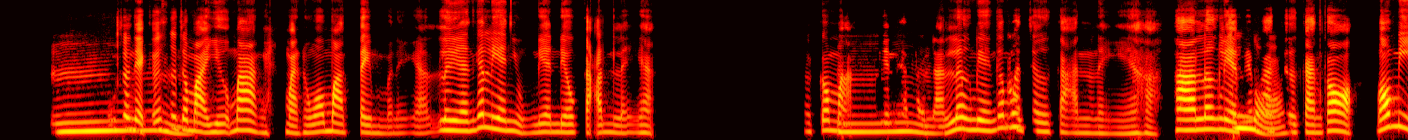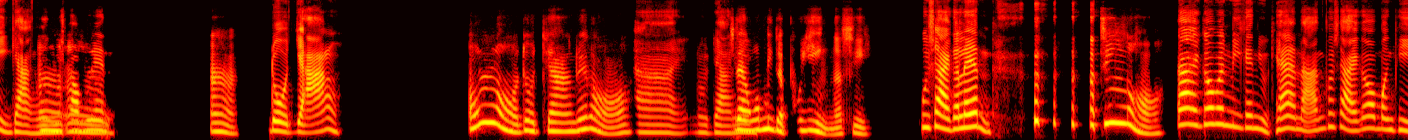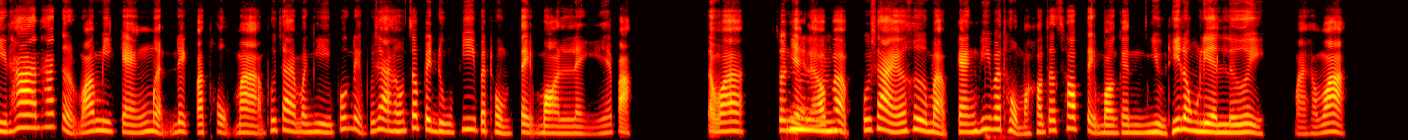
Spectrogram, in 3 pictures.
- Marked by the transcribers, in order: other background noise; laugh; surprised: "จริงเหรอ ?"
- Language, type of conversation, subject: Thai, podcast, คุณชอบเล่นเกมอะไรในสนามเด็กเล่นมากที่สุด?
